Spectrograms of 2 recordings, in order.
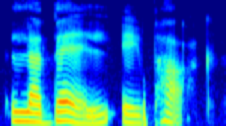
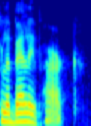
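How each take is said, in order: First: Each word is pronounced carefully and separately. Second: The words run together quickly, like 'belly park'. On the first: "it's generally pronounced" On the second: "when said quickly, it can sound like"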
